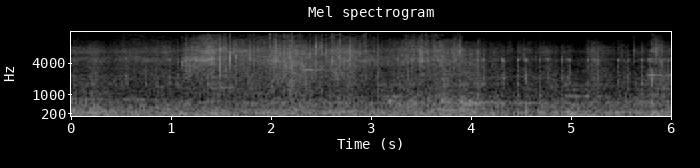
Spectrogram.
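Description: Crackling rustle of ferrets moving about on pellet litter, with a few sharp clicks.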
